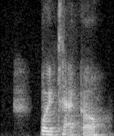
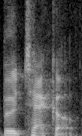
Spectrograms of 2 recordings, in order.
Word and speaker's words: Buteyko: and I was going to ask how to pronounce this, Pam, Buteyko? Buteyko. Buteyko.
